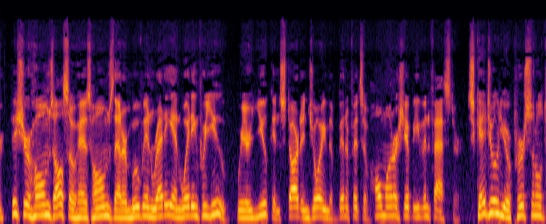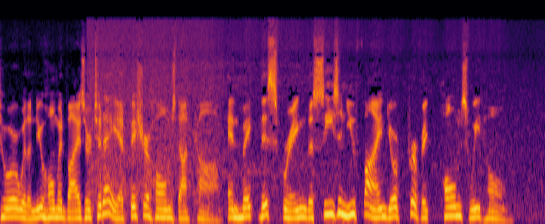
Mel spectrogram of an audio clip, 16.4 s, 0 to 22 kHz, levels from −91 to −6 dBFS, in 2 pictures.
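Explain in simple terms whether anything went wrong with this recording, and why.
Several things went wrong, all caused by the noise suppressor.

Noise suppressor artifacts run through the whole clip. The suppressor works in short slices of time, turning down whichever frequency bands it judges to be steady background noise. Because those decisions change from moment to moment, the leftover noise dips in the pauses and comes back under the talking.

Speech cut by the noise suppressor happens four times: from 4.01 to 4.71 s, 4.94 to 5.64 s, 5.97 to 6.88 s, and briefly at 15.77 to 15.9 s. In these moments the suppressor mistook quiet parts of the speech for noise and turned them down along with the background. Within each stretch, only some of the sound is affected, totalling a fraction of a second each time. Those bits sound swallowed or noticeably fainter.

Noise suppressor catching up occurs from 9.48 to 11.49 s. 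At about 9.5 s the room noise gets clearly louder, though it stays well below the speech. The suppressor's picture of what counts as noise was still based on the quieter room, so for roughly two seconds the louder noise comes through with less cleaning. It then settles down as the suppressor adjusts to the new level.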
